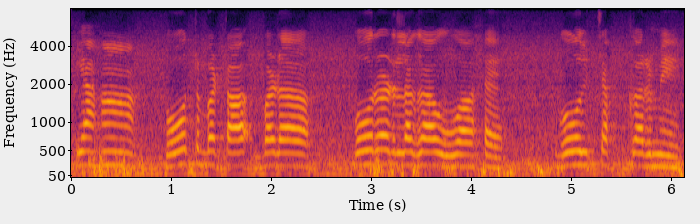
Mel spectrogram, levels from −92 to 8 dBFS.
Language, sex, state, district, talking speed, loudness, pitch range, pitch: Hindi, female, Haryana, Jhajjar, 105 wpm, -14 LUFS, 225-240 Hz, 230 Hz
